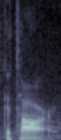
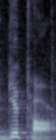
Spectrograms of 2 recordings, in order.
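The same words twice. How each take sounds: First: The stress is on the last syllable. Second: The stress is on the first syllable. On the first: It is the standard way of saying it. "the correct pronunciation is with the accent on the last syllable" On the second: It is the country way of saying it. "if I was country, I'd say guitar"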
